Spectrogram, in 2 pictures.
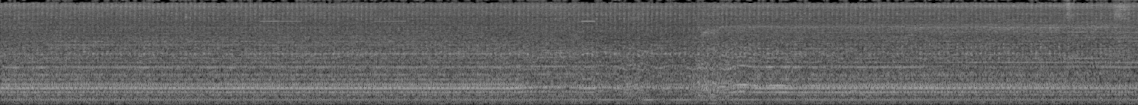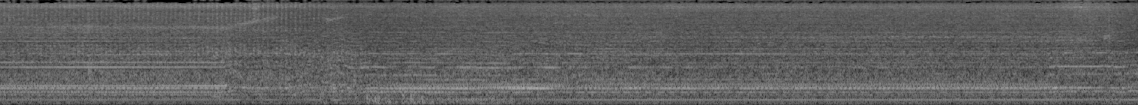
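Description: Large mobile crane's diesel engine running with a steady hum. Its note shifts twice, about nine seconds in and again near the middle, with a short louder surge just after.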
